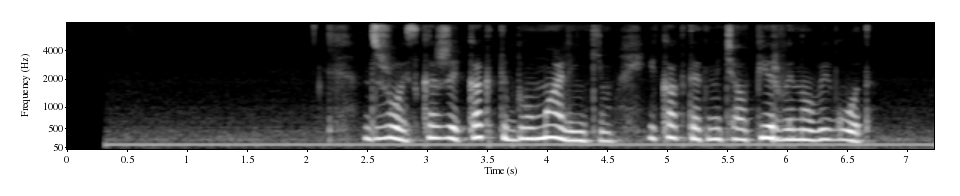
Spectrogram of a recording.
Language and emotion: Russian, positive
